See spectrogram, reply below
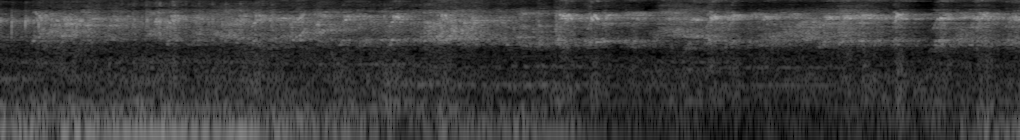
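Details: Many lovebirds chattering together: a steady, piercing high chorus of overlapping squeaky chirps, with sharper individual tweets standing out near the end.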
